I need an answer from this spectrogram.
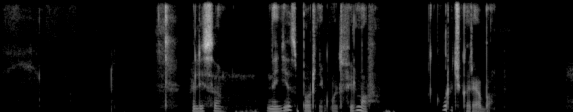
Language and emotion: Russian, neutral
